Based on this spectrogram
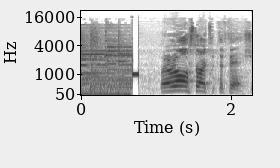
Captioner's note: beeping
